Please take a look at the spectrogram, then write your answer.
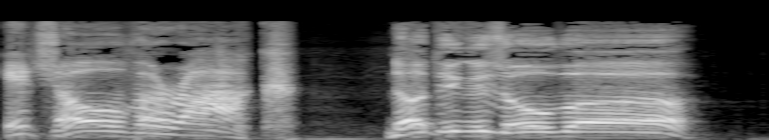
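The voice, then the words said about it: Imitates Rocky film character voices. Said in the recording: “Rocky impersonations”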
